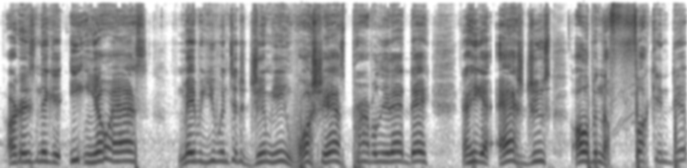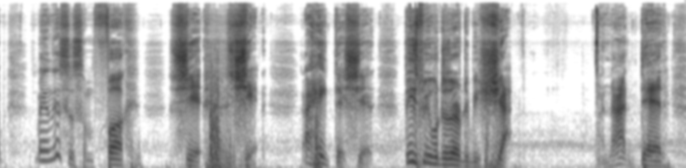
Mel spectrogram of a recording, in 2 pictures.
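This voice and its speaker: A man's voice: high-pitched, darkish tone, slight background noise. A man delivering a crude, comedic rant full of swearing. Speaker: segment ranter.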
